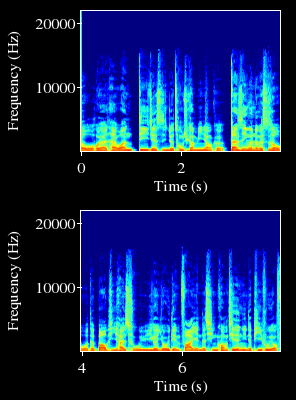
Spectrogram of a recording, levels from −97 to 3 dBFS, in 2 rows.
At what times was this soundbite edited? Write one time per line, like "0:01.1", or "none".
none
